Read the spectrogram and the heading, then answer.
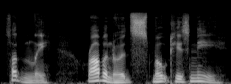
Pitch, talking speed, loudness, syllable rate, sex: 115 Hz, 155 wpm, -20 LUFS, 5.3 syllables/s, male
